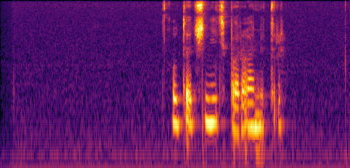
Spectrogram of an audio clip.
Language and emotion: Russian, sad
